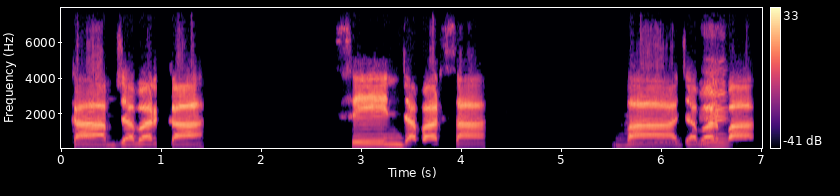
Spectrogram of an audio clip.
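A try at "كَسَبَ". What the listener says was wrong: হলো না আবারও সেই ভুল দুটো একসঙ্গে যুক্ত করতে হবে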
